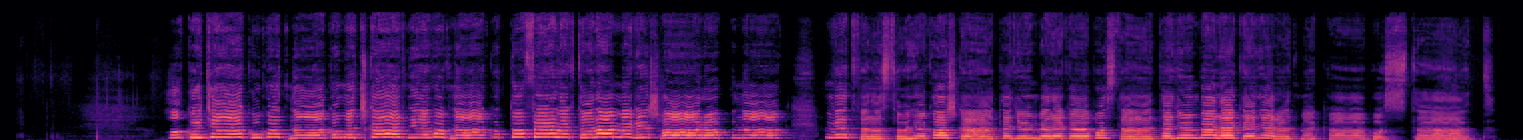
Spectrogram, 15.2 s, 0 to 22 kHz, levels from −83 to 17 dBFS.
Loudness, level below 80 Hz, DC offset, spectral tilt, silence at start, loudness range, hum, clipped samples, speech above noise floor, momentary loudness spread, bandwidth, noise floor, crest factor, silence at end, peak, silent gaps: -15 LUFS; -78 dBFS; under 0.1%; -0.5 dB/octave; 1.7 s; 4 LU; none; under 0.1%; 47 dB; 13 LU; over 20 kHz; -64 dBFS; 16 dB; 0.55 s; 0 dBFS; none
